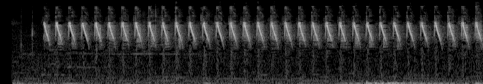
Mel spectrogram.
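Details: A Bar-winged prinia (Prinia familiaris) in Indonesia sings a long, steady string of sharp, high chirps at almost four notes a second, with faint background noise.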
